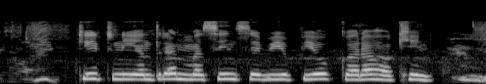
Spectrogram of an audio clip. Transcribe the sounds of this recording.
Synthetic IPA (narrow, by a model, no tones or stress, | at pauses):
kiʈnijənt̪ɾənmɐsinsebʱiupjoːɡ̚kəɾaɦɐkʰin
